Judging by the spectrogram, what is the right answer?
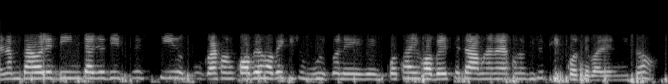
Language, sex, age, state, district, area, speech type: Bengali, female, 45-60, West Bengal, Paschim Medinipur, rural, conversation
